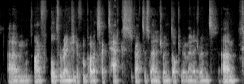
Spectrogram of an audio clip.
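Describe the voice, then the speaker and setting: This is a man speaking. He has a South African accent. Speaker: software company co-founder. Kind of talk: webinar presentation. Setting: video webinar.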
